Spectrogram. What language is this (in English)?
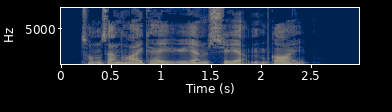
Cantonese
